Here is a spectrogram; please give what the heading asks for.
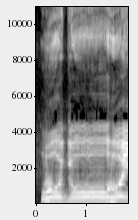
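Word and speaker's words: وجوه: wujuhun yaumaidzin kosi wujuhun yaumaidzin wujuhu ju panjang dua ketukan karena ada alif di ada wau mati diawali dengan dommah panjang dua ketukan itu mad asli atau mad thabi'i.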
